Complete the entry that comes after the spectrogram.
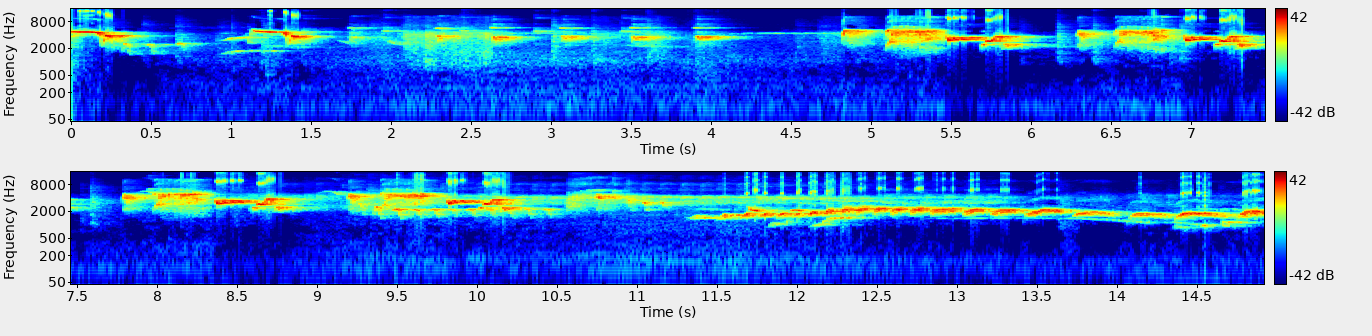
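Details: Morning chorus of caged white-rumped shamas at a breeding farm where all the birds sing: dense, varied whistles and chirps in quick bursts, ending in a long, loud, wavering descending whistle.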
